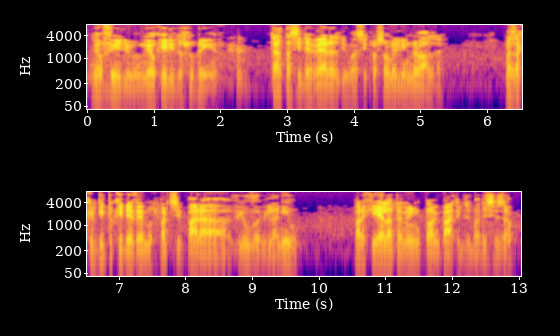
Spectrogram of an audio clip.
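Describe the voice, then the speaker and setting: Grave, deep-voiced older priest played by an actor. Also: male voice, animated, moderate pace, breathy edge. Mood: grave, tender. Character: older priest uncle, grave, affectionate, conciliatory. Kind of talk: audio drama acting of a religious novel.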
